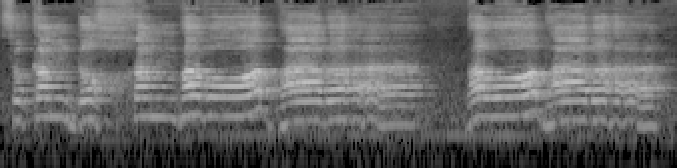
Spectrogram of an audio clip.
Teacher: अवग्रह का मतलब है इसमें विलुप्त अ होता है, तो वो को थोड़ा सा खींच के बोलेंगे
